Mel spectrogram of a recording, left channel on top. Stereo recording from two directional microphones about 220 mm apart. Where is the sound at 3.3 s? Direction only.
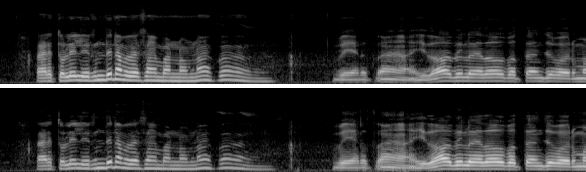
30° right (ahead or behind).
